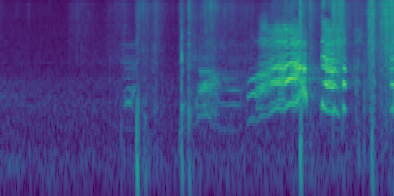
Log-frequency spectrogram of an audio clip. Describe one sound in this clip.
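A ball thumps when kicked.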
